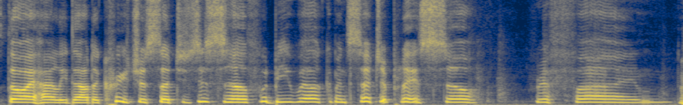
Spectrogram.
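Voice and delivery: high, haughty snooty voice. Acted. Pride sneering at Fury in a high snooty voice. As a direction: look down on her from on high. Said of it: "a fucking snooty voice".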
